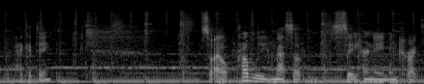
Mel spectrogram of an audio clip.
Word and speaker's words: Hecate: I always thought it was heate. That's how I just were just reading it in English. I was like, "Oh, that must that's what it is." So, I never knew it was Hecate.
